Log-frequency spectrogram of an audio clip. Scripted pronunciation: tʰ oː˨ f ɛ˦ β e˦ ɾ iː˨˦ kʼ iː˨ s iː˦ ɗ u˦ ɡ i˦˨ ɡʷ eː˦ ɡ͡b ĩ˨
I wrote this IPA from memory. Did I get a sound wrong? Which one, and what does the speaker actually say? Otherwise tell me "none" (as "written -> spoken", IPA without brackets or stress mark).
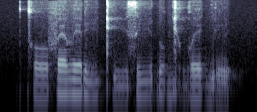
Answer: none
